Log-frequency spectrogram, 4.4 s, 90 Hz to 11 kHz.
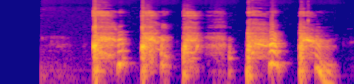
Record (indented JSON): {
  "cough_length": "4.4 s",
  "cough_amplitude": 32768,
  "cough_signal_mean_std_ratio": 0.45,
  "survey_phase": "beta (2021-08-13 to 2022-03-07)",
  "age": "65+",
  "gender": "Male",
  "wearing_mask": "No",
  "symptom_none": true,
  "smoker_status": "Ex-smoker",
  "respiratory_condition_asthma": true,
  "respiratory_condition_other": false,
  "recruitment_source": "REACT",
  "submission_delay": "3 days",
  "covid_test_result": "Negative",
  "covid_test_method": "RT-qPCR",
  "influenza_a_test_result": "Negative",
  "influenza_b_test_result": "Negative"
}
